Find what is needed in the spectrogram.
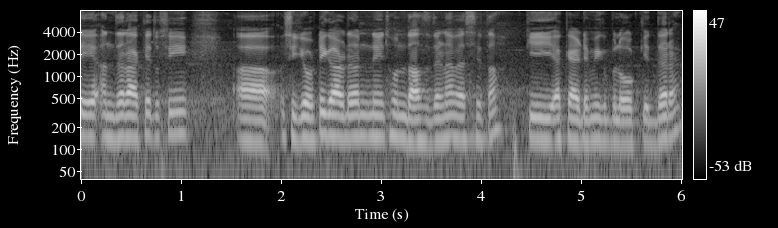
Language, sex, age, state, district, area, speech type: Punjabi, male, 18-30, Punjab, Bathinda, urban, spontaneous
